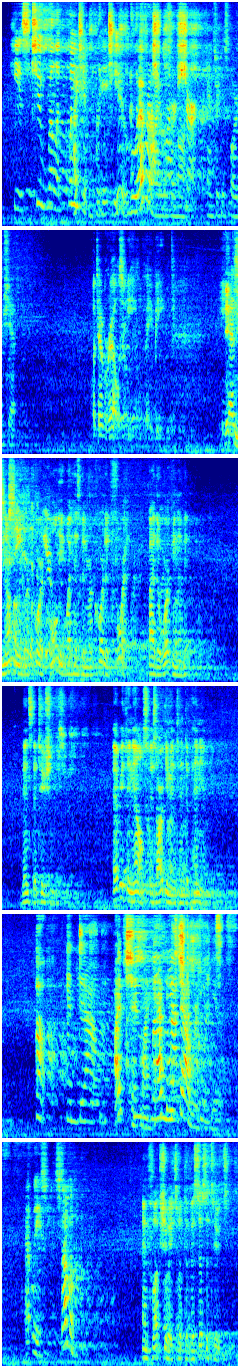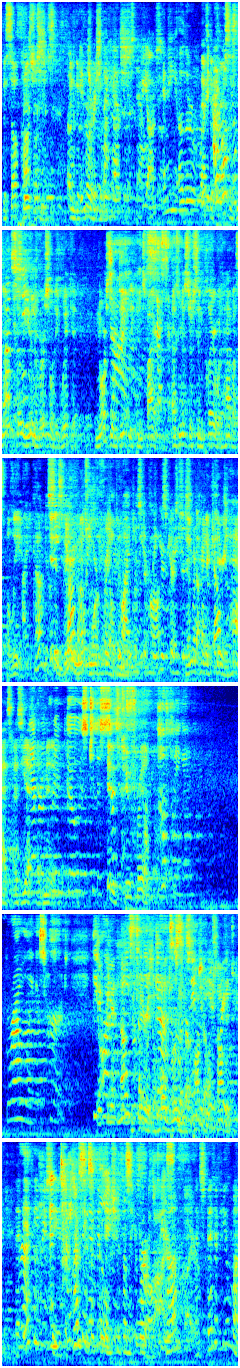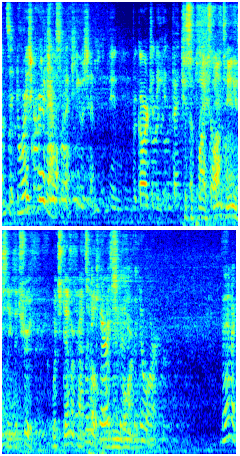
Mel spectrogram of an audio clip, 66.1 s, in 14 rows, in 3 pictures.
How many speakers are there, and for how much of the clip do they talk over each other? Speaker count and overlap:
4, about 45%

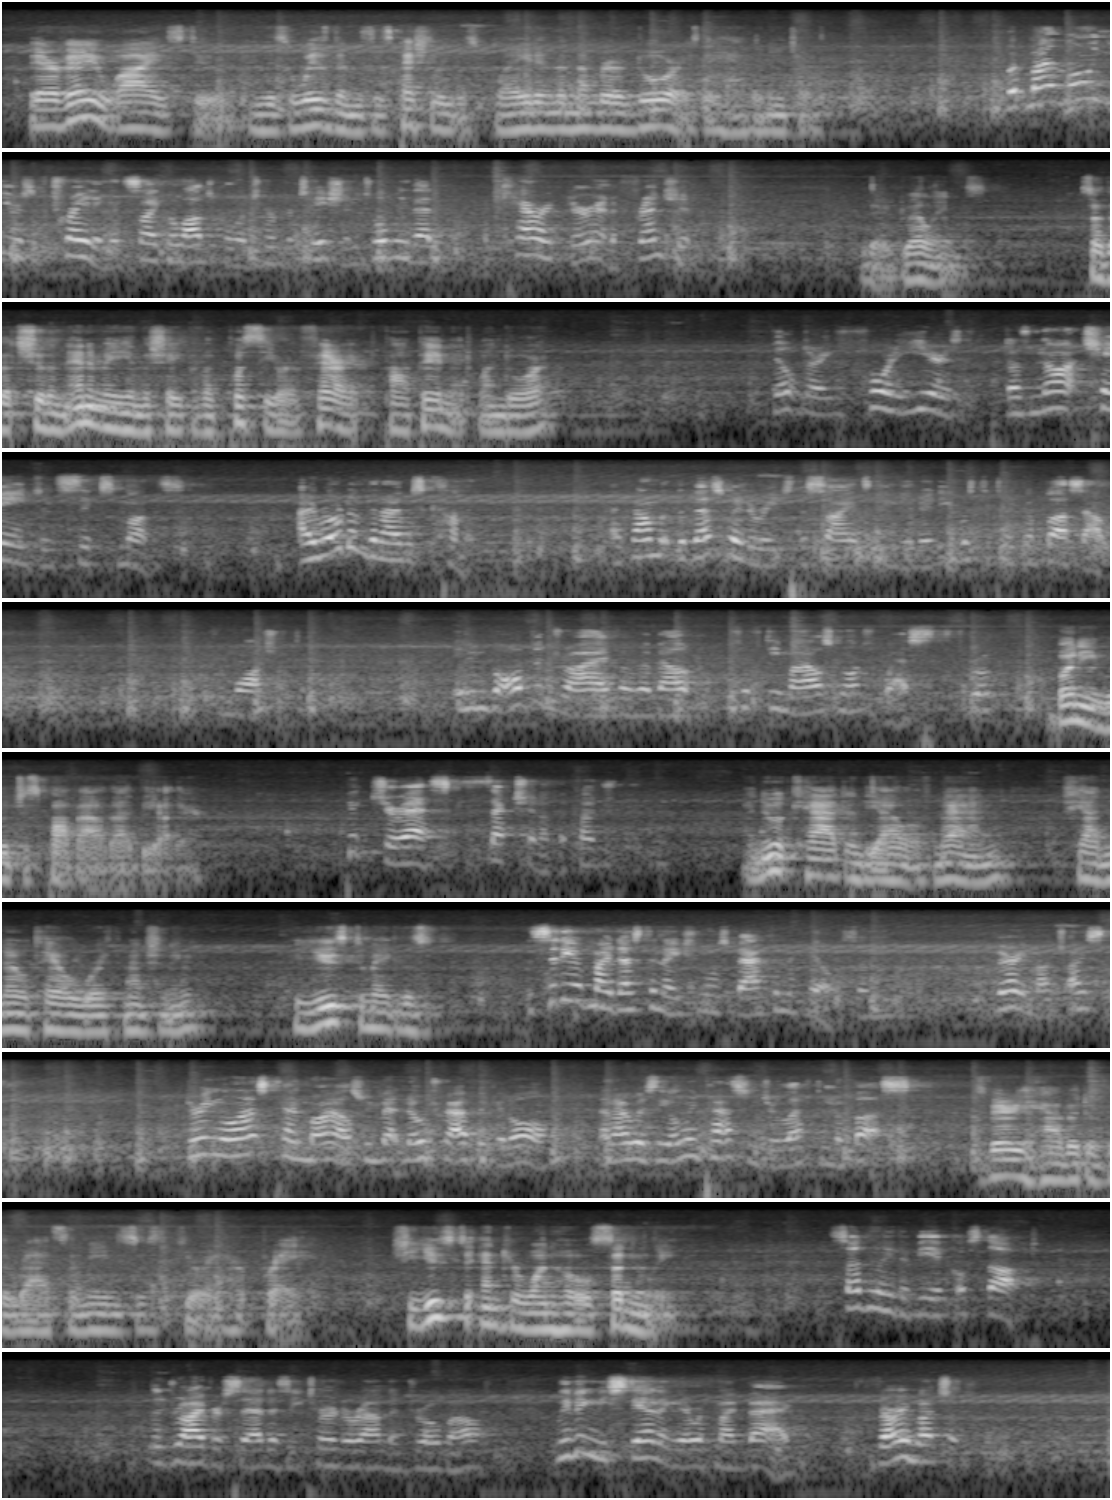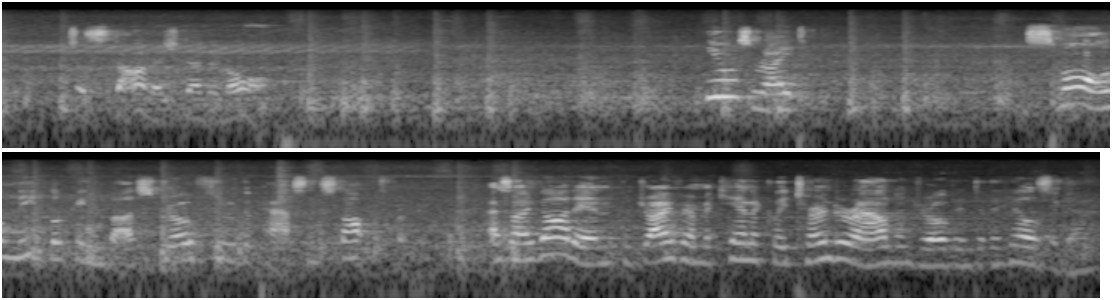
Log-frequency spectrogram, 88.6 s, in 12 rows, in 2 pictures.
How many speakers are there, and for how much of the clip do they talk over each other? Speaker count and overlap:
2, no overlap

